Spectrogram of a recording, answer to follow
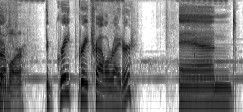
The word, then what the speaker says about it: Fermor: Fermor.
